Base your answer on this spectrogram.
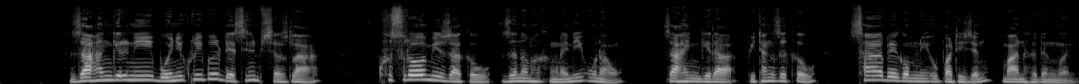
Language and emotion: Bodo, neutral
